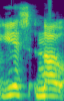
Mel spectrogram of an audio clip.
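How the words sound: It is spoken in a South African accent. "South African"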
